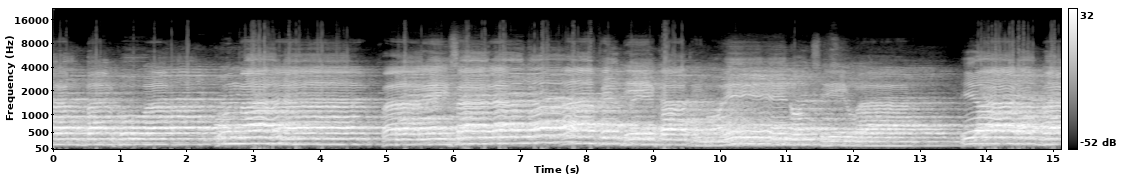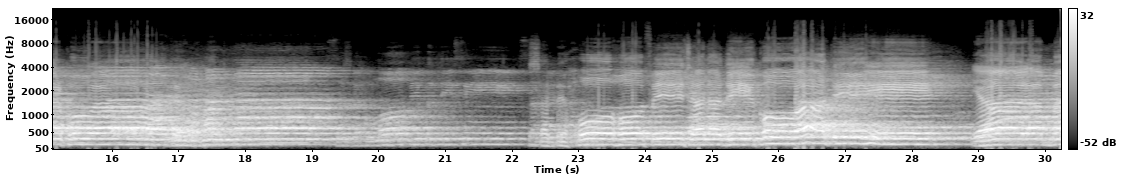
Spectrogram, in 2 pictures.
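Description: Byzantine liturgical chant sung in Arabic by men's voices: a melodic line in long phrases over a steady held low note, with short breaks between phrases about 13 seconds in, again around 20 to 22 seconds, and just before the end.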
